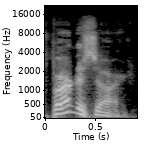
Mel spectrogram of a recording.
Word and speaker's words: Bernazard: me and he says will you tell that guy to pronounce my name right bernazzard i said okay i'll say something so i said to norm norm it's bernazard he said okay and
